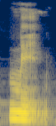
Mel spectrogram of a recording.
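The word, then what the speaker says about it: 皿: It's pronounced min, which is derived from min.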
